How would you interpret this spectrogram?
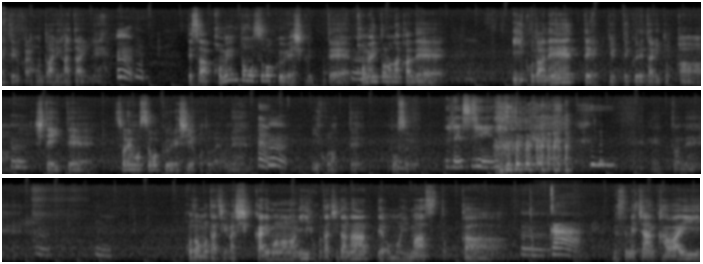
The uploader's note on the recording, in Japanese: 子どもとの3人収録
